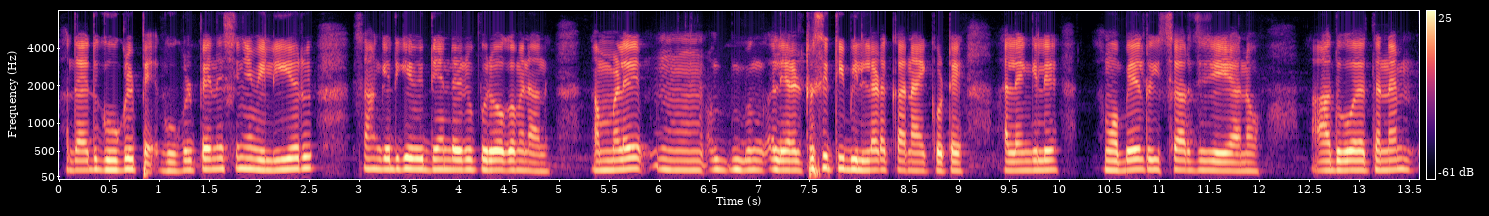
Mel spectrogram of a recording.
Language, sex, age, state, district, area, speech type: Malayalam, female, 30-45, Kerala, Kannur, rural, spontaneous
